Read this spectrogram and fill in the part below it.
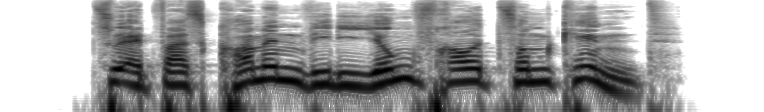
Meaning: to fall into one's lap
- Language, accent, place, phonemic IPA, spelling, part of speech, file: German, Germany, Berlin, /t͡suː ˈɛtvas ˈkɔmən viː diː ˈjuŋfʁaʊ̯ t͡sʊm kɪnt/, zu etwas kommen wie die Jungfrau zum Kind, verb, De-zu etwas kommen wie die Jungfrau zum Kind.ogg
